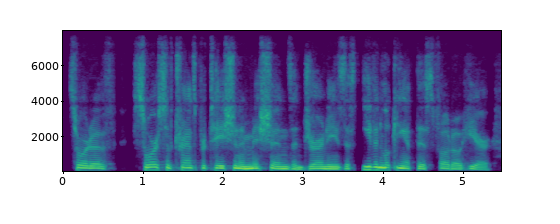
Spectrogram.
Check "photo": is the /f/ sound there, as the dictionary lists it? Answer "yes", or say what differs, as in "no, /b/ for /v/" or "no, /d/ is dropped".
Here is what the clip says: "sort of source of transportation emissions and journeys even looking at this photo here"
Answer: yes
